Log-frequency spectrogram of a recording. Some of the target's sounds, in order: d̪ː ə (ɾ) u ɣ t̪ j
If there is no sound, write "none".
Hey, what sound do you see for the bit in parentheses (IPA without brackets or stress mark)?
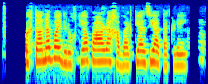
ɾ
